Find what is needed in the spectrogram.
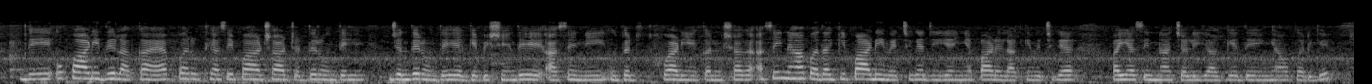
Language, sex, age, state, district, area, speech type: Dogri, female, 18-30, Jammu and Kashmir, Reasi, urban, spontaneous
